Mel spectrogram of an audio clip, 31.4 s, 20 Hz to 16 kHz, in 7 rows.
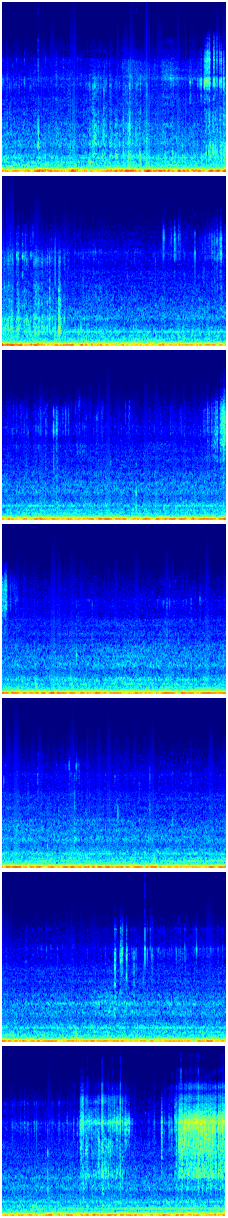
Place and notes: recorded some big structure with contact mics and there were ants walking everywhere...and they...scream
Utena, Lithuania, 17 July 2018, 19:05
